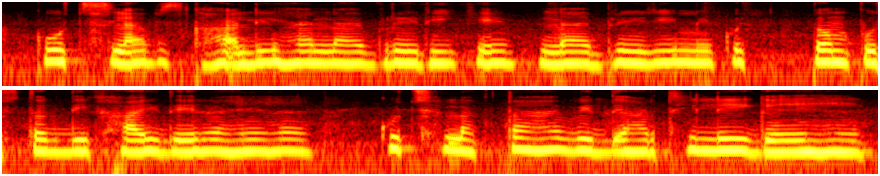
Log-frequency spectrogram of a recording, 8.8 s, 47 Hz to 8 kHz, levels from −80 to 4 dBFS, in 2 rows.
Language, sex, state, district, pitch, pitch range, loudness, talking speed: Hindi, female, Bihar, Darbhanga, 195 Hz, 190-205 Hz, -15 LUFS, 150 wpm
